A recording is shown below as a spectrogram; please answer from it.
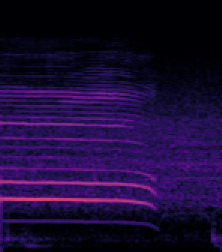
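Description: A football commentator's long drawn-out shout held on one note as a goal goes in; it bends down and stops about one and a half seconds in. Low stadium crowd noise runs underneath.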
